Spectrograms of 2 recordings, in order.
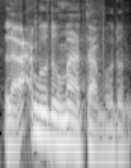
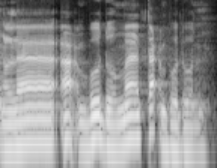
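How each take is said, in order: First: The vowel in the first word is short. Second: The vowel in the first word is long. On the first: I truly will worship what you worship. The speaker calls it wrong. "Nah ini la-nya dibaca pendek" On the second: I will not worship what you worship. The speaker calls it right. "Harusnya la-nya panjang"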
